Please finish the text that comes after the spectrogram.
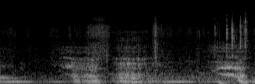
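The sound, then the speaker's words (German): A tiger, springing toward riders, roars in several deep, rumbling bursts with a low growling undertone, loud and rough, rising and falling over a couple of seconds with no talking. “Tiger. Fürstin. Heranspringend, wie sie ihn vor kurzem auf der Bretterbude am Markt gemalt gesehen hatte, kam das Tier entgegen.”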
